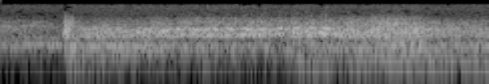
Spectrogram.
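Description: A car engine, just after the car crashed into boulders, cranks and catches with a sharp onset, then settles into a steady, loud mid-pitched running hum that continues to the end, with no voices.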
